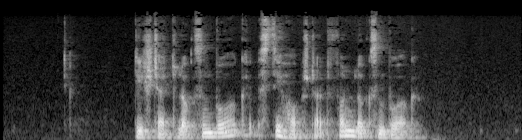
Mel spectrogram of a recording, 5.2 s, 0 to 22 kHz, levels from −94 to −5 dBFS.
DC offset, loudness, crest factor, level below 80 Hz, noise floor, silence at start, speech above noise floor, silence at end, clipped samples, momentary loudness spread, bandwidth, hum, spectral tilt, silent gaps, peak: under 0.1%; -19 LUFS; 18 dB; -44 dBFS; -64 dBFS; 1.35 s; 46 dB; 1 s; under 0.1%; 7 LU; 15 kHz; none; -5.5 dB/octave; none; -2 dBFS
